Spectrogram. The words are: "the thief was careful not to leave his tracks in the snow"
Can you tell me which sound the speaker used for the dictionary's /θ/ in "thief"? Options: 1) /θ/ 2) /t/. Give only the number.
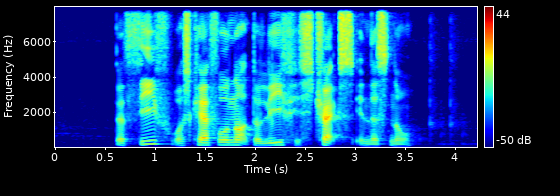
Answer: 1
